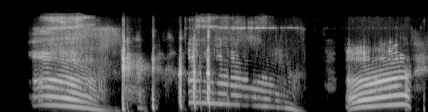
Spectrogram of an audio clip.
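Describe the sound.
A voice imitates a mother-in-law's drawn-out groaning as she sits down on a chair: a long falling moan, a few sharp clicks and gasps, a wavering strained groan, then one more sustained moan, loud.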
